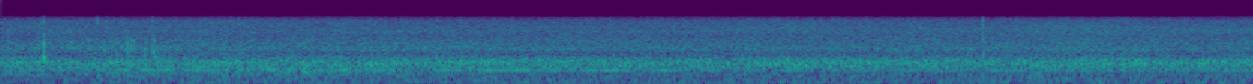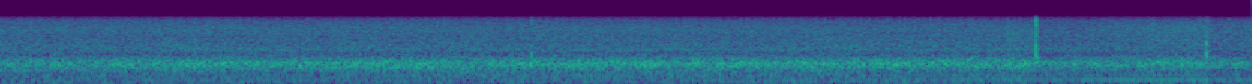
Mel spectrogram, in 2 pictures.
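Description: A train rumbles as it approaches along the tracks.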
